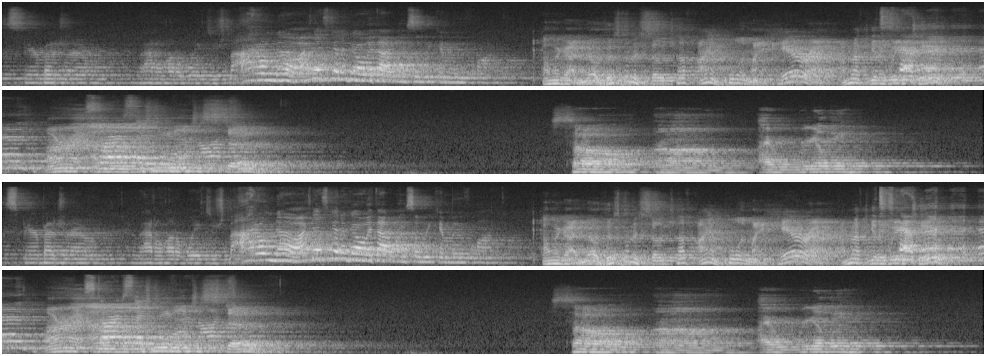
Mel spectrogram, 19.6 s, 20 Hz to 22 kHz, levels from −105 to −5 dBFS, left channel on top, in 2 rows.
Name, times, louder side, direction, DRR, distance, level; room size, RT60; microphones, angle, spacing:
voice 1, 0.2-5.0 8.8-10.1 10.8-12.5, right 1 dB, 75° right, 2 dB, 3.2 m, -28 dB
voice 2, 5.4-9.4 10.3-12.4, right 1 dB, 15° right, 0 dB, 1.7 m, -28 dB
voice 3, 15.3-17.0 17.4-18.3, left 1 dB, ahead, -5 dB, 6.4 m, -30 dB
22.5 x 15.0 x 8.2 m, 2.4 s
head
